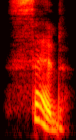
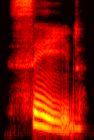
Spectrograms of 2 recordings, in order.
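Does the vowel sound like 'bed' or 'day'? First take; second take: bed; day. First: The vowel is short, as in bed. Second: The vowel is long, as in day. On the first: The speaker calls it right. "the pronunciation is said" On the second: The speaker calls it wrong. "not said"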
